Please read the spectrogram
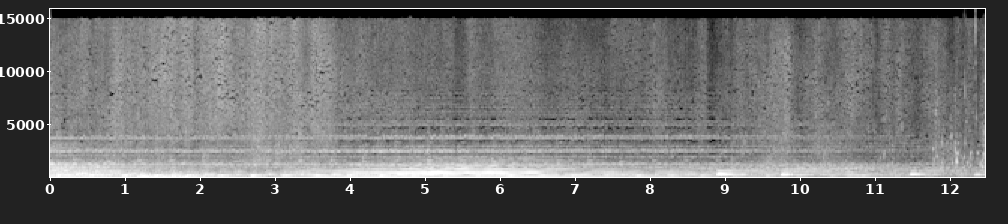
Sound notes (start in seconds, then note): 8.5 water trickles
